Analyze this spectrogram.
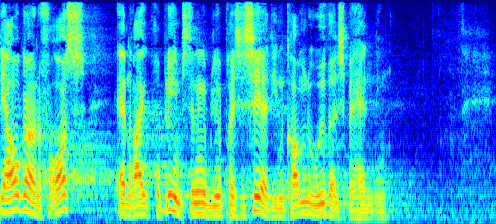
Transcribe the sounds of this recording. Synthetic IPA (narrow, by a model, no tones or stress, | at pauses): d̥e̝ɑ̈ʊɡ̥ɶ̰ɐnəfɒ̽ɒ̽sæɐe̝nʁɑ̈ɡ̥əpʰʁo̝b̥le̝̰ːmsd̥e̝lne̝ŋɐb̥liɐpʰʁɛs̬ise̝̰ːɐðˠid̥enkʰɒ̽mənəuð̞ˠʋæl̰sb̥e̝ɦæn̰le̝ŋ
